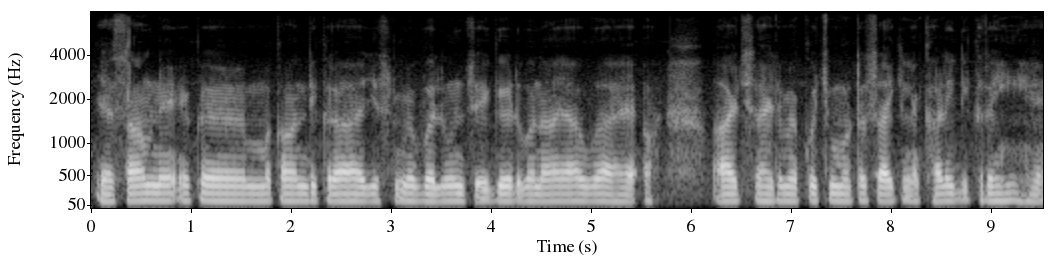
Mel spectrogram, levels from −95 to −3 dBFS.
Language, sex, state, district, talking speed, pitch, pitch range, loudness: Hindi, male, Uttar Pradesh, Jalaun, 145 wpm, 110 Hz, 110-115 Hz, -22 LUFS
